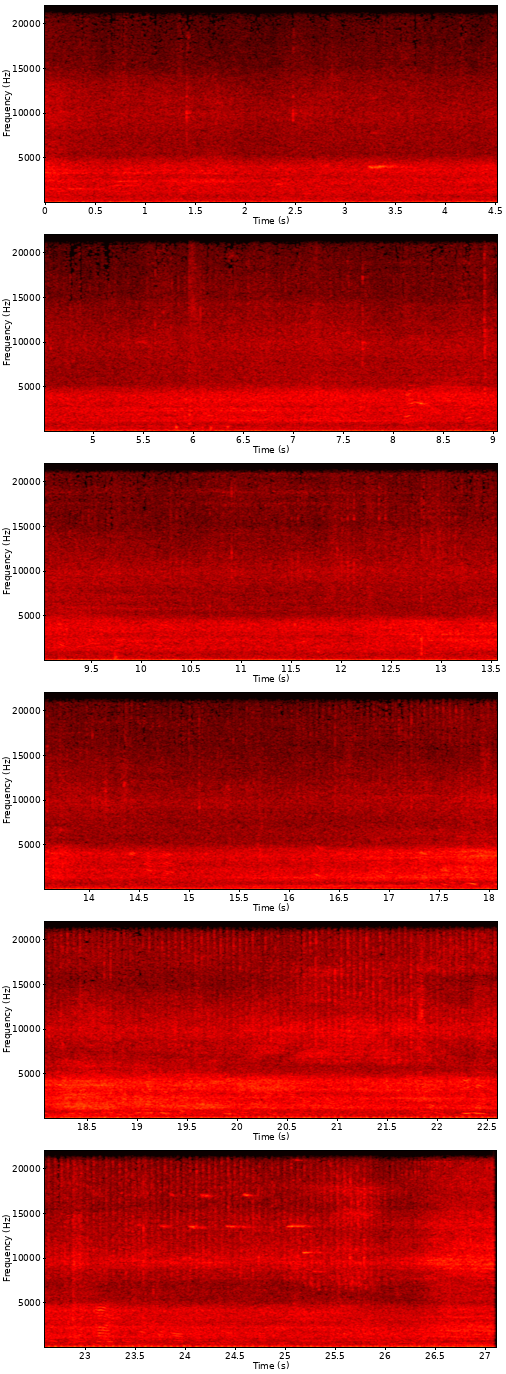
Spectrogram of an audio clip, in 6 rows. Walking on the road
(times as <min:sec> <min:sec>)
0:05.6 0:27.1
